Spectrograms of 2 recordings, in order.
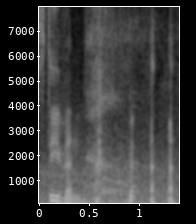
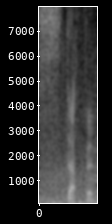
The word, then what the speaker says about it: Stephen: I was going to say, I'm pretty sure it's pronounced Steven.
